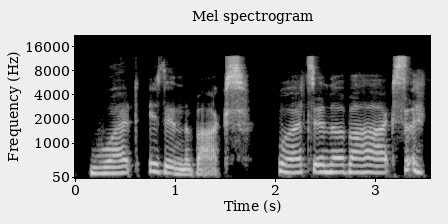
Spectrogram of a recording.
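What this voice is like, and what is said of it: Imitates another person's voice. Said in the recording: “my Brad Pitt impression”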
